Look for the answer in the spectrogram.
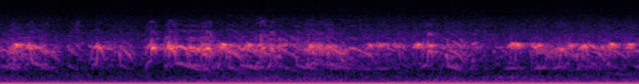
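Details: Spotted sandgrouse recorded in South Morocco, giving a dense run of quick gurgling, downward-sliding notes that overlap one another continuously, over a soft low background hum.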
